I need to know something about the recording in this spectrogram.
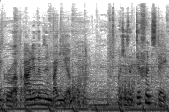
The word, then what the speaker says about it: Bahia: Bahia. The H is silent in Portuguese. Bahia.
